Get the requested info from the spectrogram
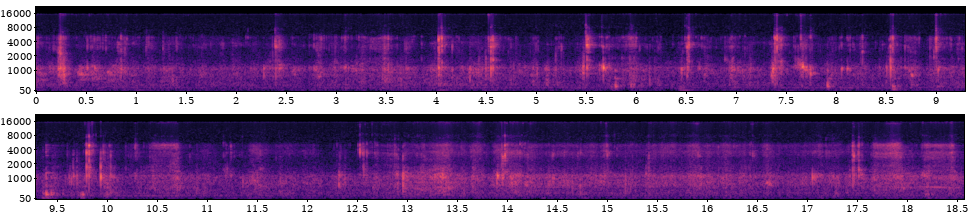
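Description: Chewing and crunching of fried grasshoppers with rice, with irregular sharp crunches throughout.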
